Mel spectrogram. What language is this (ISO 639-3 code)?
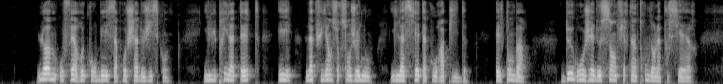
fra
